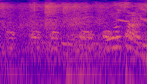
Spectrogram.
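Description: A chicken clucks in short, quick bursts close by in a home garden, moderately loud over a soft background.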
